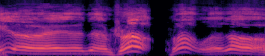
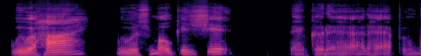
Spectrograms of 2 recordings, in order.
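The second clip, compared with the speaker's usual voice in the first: ordinary talk, nothing marked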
